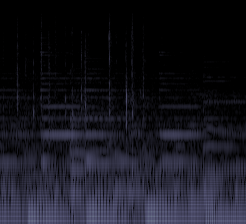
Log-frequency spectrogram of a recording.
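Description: Computer keyboard typing, a scattering of key clicks over background music with held notes and a steady bass line.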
